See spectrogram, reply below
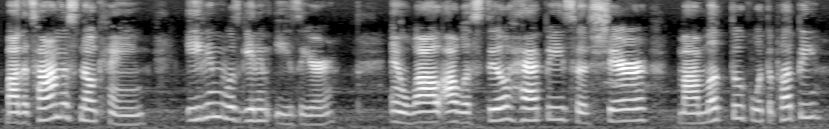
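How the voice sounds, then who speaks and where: Bright, expressive woman reading to children. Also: medium pitch, poor audio. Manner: expressive, emphatic storytelling. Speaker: teacher reading aloud to pupils. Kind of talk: animated children's read-aloud with asides to listeners.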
